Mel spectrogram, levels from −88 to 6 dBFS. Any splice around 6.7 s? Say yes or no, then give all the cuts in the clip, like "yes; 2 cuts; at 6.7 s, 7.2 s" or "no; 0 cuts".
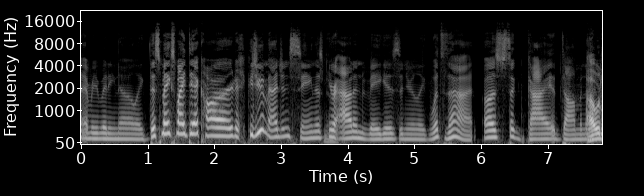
no; 2 cuts; at 2.4 s, 3.6 s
